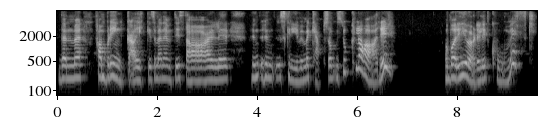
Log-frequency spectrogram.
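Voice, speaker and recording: A woman's voice: mid-range voice, animated, a little mellow. A woman in casual podcast chat, telling stories and laughing often.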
